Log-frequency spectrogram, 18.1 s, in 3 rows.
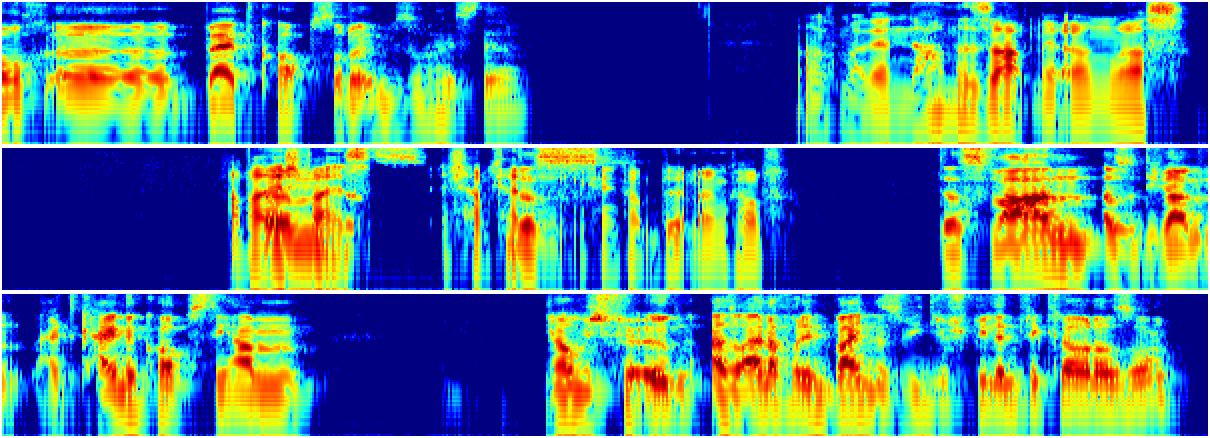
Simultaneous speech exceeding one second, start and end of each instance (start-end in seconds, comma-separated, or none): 7.3-9.2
